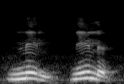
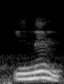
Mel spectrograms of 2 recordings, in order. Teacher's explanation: انل نل نل نہیں پڑھنا، قلقلہ نہیں ہوتا چاہیے لام پر. انل کا کاف کو باریک ادا کریں گے اور کھڑی زبر کو ایک الف کے برابر کھینچیں گے.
